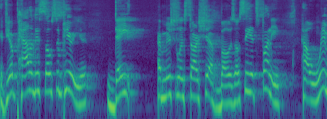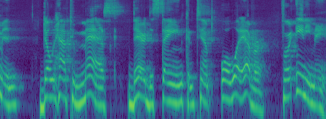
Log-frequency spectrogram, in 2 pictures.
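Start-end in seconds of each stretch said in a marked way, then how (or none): none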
